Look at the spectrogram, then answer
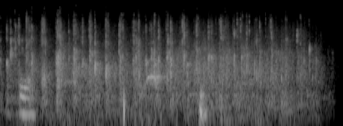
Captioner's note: applause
